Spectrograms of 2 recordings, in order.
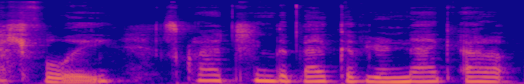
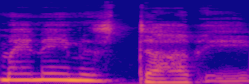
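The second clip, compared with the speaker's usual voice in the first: giggling, speaking through laughter. Speaker reading a story aloud, laughing while reading. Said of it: "I'm keep laughing at Dobby".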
